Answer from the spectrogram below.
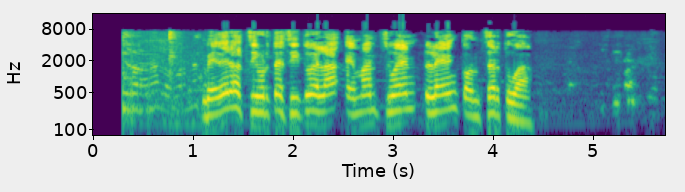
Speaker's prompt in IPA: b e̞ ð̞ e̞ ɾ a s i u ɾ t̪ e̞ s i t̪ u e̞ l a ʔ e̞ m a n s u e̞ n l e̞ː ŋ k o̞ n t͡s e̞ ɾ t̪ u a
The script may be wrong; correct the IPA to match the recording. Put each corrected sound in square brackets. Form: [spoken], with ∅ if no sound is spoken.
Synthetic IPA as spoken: b e̞ ð̞ e̞ ɾ a [t͡s] i u ɾ t̪ e̞ s i t̪ u e̞ l a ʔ e̞ m a n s u e̞ n l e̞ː ŋ k o̞ n t͡s e̞ ɾ t̪ u a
